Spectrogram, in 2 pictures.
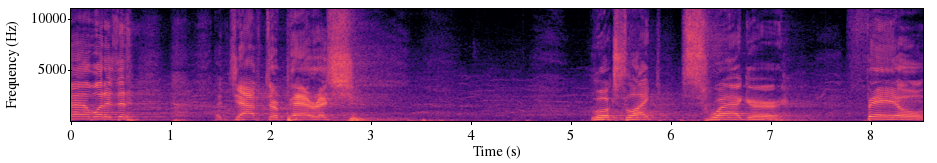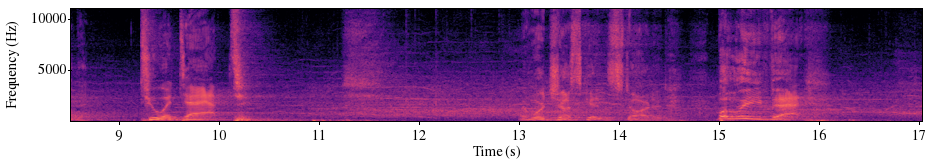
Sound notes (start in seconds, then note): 11.9 audience cheers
